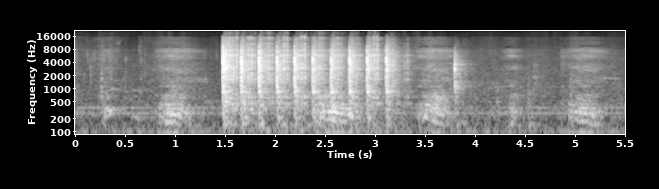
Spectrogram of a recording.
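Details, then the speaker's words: Dog coughing after drinking a lot of water too fast: a rapid run of about ten harsh, honking coughs; owner says this is usual for him and he recovers after a throat rub. "Uh-oh, Bo's coughing. Uh-oh. What's the matter? You drank too much water. That sounds like a bull moose."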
